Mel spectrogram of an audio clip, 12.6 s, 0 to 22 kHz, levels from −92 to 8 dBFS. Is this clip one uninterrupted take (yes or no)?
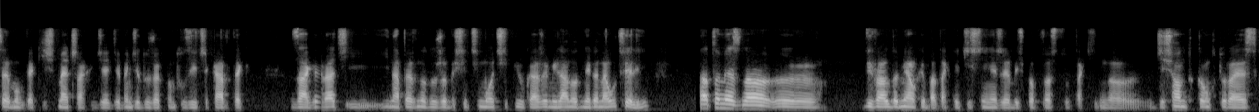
yes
